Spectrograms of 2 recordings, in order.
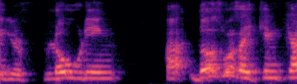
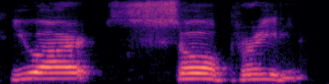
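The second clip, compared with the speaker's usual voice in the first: sultry, seductive, sexy voice. Prompted by a co-speaker to say it sexy, addressing someone directly: sexy voice. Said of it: "Say it sexy".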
